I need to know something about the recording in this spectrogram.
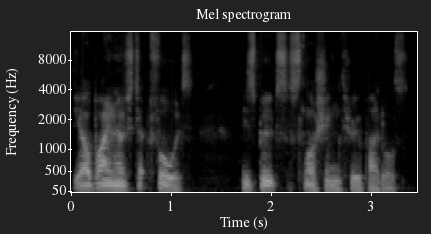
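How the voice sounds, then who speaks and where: A man's voice: low-pitched, flat delivery, normal speed, vocal fry, darkish tone. A man reading scripted dramatic fiction as narrator.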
